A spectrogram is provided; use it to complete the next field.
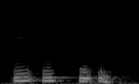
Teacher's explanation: मुंह बंद है। तो मुंह लगभग बंद रहेगा। बहुत कम खुला रहे उच्चारण के टाइम पे वो संवृत कहलाते हैं।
